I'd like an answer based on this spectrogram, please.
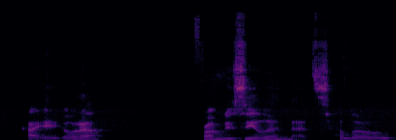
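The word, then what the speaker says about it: Kia ora: Keora. That's not how you say it. It's Kai Ora. Kai Ora from New Zealand.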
